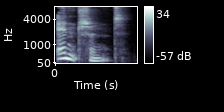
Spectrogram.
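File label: "entrant", English, British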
